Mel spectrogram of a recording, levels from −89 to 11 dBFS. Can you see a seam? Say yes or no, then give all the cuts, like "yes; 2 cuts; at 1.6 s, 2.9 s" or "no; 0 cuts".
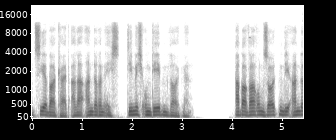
no; 0 cuts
